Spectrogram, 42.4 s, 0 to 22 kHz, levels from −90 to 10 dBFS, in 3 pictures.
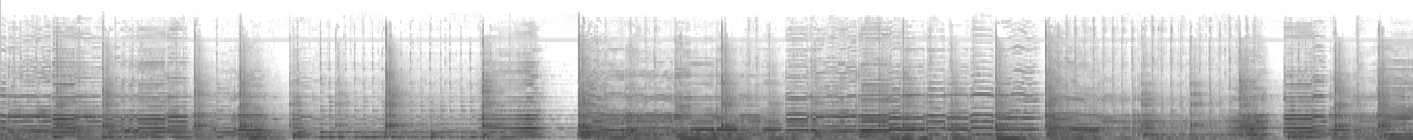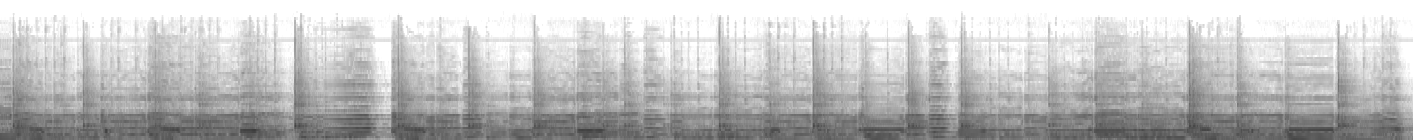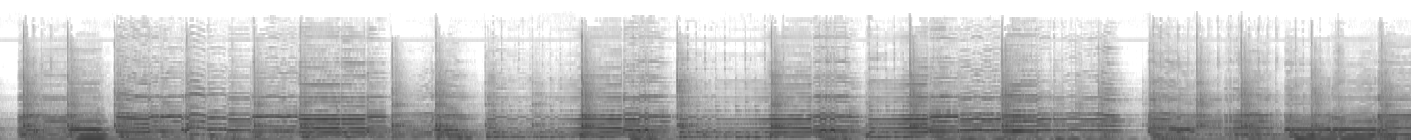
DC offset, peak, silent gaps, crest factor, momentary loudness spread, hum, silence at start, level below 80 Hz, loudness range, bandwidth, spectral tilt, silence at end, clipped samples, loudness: under 0.1%; -4 dBFS; none; 20 dB; 9 LU; none; 0 s; -64 dBFS; 3 LU; 19 kHz; -1.5 dB/octave; 0 s; under 0.1%; -21 LUFS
